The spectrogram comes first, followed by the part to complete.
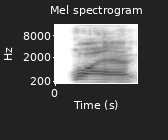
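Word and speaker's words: Wyre: Is that how you say it? Wire is actually a good way of putting it.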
